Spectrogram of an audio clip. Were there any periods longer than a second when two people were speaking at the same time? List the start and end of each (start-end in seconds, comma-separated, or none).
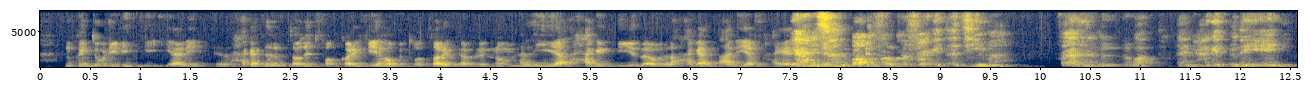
7.5-8.9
